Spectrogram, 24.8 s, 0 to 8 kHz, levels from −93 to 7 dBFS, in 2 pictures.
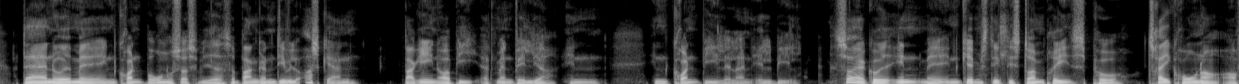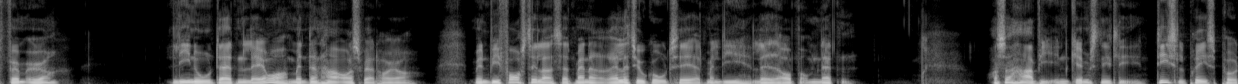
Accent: native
